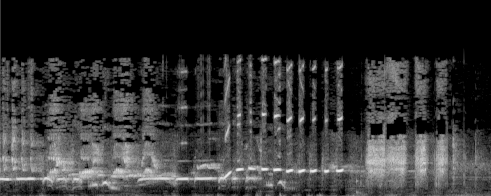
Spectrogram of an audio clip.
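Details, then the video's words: White-rumped shama, Cilacap, singing in the muntah beling style: loud, fast run of sharp whistled notes, a level high whistle, then rapid rising sweeps and stuttering repeated chips, ending in dense buzzy chatter. "MUNTAH BELING"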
